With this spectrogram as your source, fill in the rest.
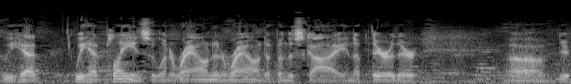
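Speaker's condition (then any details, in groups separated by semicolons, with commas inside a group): No condition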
